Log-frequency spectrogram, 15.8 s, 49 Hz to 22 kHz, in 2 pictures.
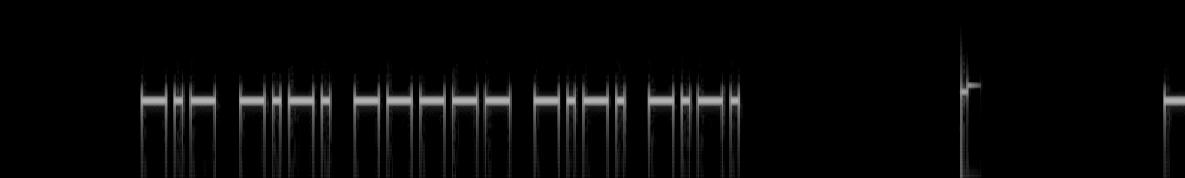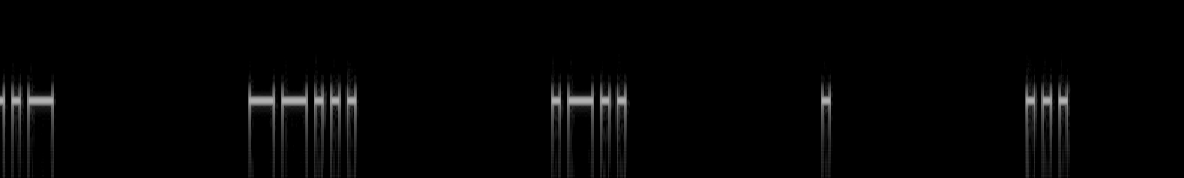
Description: Morse code, heard as a keyed tone, about 22 wpm, spaced as for 9 wpm, 700 Hz. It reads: KC0CC K7LES
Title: USA Call Signs - 5 Characters - 8x Character Spacing - 22wpm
